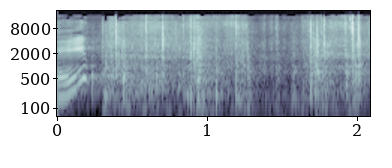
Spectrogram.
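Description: Plastic bag of dry pet food crinkling and rustling in irregular crackles as a hand rummages inside it. A brief voice is heard right at the start.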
